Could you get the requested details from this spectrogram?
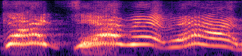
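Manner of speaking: mock, very high, loud sobbing, crying yell. Retelling yelling at the dog while sobbing: retelling own angry yell. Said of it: "I'm, like, yelling at him".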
